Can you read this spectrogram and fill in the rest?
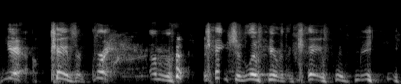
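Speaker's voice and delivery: high-pitched mock enthusiasm; eager Jack. Podcaster mimicking Jack loving the caves, eager mock voice. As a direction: play it up, high and keen. Acting out Jack's eager lines.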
